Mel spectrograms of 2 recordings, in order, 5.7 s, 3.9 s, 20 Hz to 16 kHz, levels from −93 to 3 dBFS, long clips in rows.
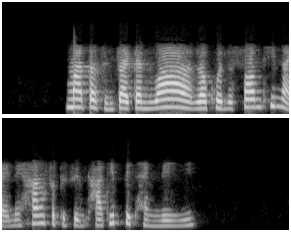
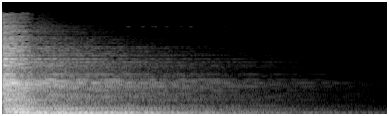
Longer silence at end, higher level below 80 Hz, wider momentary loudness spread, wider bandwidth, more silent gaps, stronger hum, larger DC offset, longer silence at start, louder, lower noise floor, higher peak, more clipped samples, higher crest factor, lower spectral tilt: second, 0.95 s vs 1.95 s; second, -60 dBFS vs -28 dBFS; second, 16 LU vs 26 LU; second, 4.2 kHz vs 11 kHz; neither; neither; neither; first, 0.65 s vs 0 s; first, -17 LUFS vs -20 LUFS; first, -86 dBFS vs -64 dBFS; about the same, 0 dBFS vs -2 dBFS; neither; about the same, 18 dB vs 20 dB; first, -8.5 dB/octave vs -5 dB/octave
